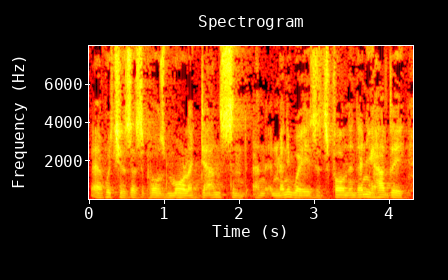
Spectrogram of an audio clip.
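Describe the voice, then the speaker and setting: A man's voice: on the low side, level tone, fairly quick. An Irish man interviewing on local radio, conversational and inquisitive, often rephrasing his questions as he goes.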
